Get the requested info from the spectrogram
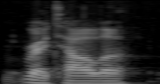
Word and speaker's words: Raitala: Raitala.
